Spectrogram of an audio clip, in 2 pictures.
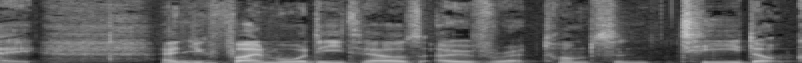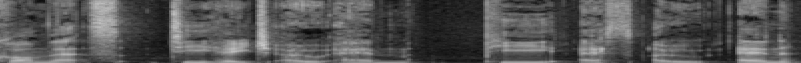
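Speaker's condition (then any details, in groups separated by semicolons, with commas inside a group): No condition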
